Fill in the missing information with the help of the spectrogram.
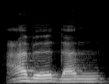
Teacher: ba harfi sukunlik bo'lganida qalqala qilib o'qiymiz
